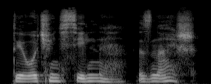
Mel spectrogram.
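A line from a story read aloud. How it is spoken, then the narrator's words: Quiet. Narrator (Russian): произносит он негромко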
